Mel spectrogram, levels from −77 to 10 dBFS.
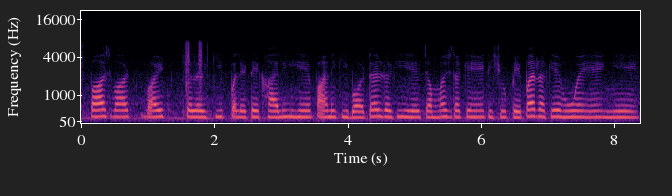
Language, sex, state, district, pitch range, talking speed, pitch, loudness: Hindi, female, Bihar, Saran, 215-230 Hz, 165 wpm, 220 Hz, -23 LUFS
